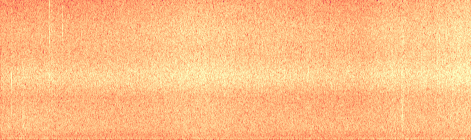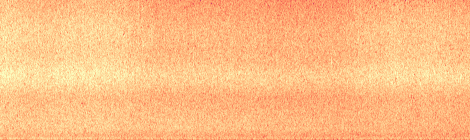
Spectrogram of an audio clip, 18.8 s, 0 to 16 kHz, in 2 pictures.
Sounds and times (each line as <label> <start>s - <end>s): Wind, Weeds and Trees 0.0s - 18.8s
